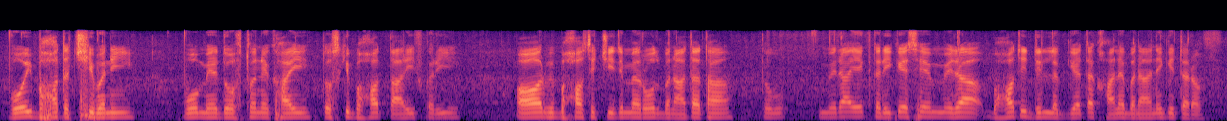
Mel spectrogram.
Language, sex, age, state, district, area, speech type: Urdu, male, 18-30, Uttar Pradesh, Shahjahanpur, rural, spontaneous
